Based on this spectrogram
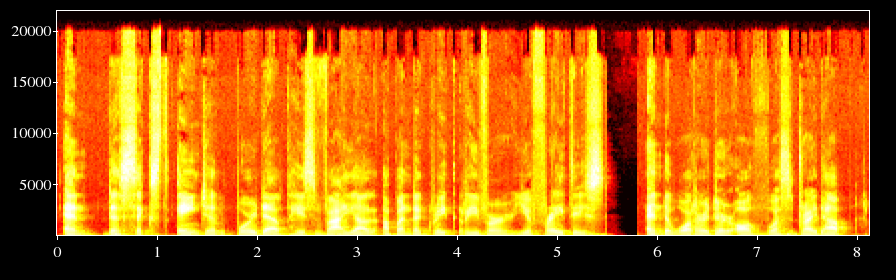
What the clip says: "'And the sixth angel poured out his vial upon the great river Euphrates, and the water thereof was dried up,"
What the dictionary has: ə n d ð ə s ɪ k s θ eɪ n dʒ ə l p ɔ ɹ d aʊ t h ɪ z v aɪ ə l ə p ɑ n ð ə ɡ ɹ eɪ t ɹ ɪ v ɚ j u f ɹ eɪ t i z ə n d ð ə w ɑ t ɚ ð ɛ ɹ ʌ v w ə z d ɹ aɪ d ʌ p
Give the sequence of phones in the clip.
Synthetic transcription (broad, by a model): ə n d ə s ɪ k s t eɪ n dʒ ə l p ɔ ɹ d aʊ t h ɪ s v aɪ ə l ə p ɑ n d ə ɡ ɹ eɪ t ɹ ɪ v ɚ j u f ɹ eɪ t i s ə n d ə w ɑ t ɚ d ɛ ɹ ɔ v w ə s d ɹ aɪ d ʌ p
